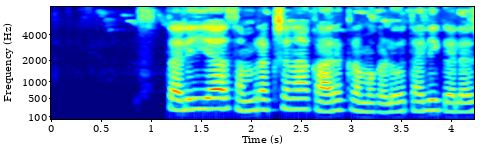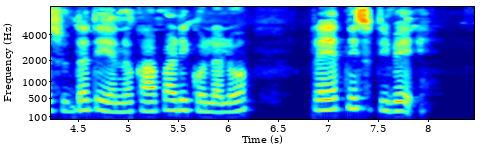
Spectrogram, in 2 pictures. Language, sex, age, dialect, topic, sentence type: Kannada, female, 41-45, Coastal/Dakshin, agriculture, statement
